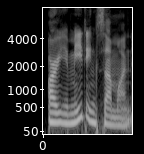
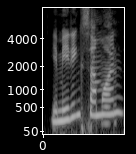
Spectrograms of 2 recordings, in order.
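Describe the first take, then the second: First: Said in the usual way. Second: Pitched well up, lightly voiced question; high quoted question. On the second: Brady asking Bree at the bar, high curious question. She asks him.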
